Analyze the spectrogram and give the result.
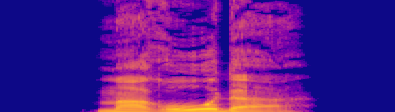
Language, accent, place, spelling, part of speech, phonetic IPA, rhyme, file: German, Germany, Berlin, maroder, adjective, [maˈʁoːdɐ], -oːdɐ, De-maroder.ogg
- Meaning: 1. comparative degree of marode 2. inflection of marode: strong/mixed nominative masculine singular 3. inflection of marode: strong genitive/dative feminine singular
